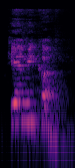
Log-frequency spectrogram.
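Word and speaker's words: chemical: केमिकल, केमिकल means क्या होता है? कोई भी रासायनिक पदार्थ, जो कि सी के बाद क्या आ गया? एच आ गया। तो एच क्या हो गया? साइलेंट है।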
